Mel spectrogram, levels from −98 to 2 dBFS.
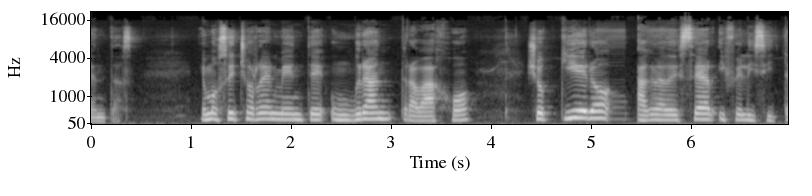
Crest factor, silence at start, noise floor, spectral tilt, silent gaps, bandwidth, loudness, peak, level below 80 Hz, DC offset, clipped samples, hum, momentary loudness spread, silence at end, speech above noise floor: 20 dB; 0 s; -49 dBFS; -3.5 dB/octave; none; 19 kHz; -18 LUFS; 0 dBFS; -56 dBFS; under 0.1%; under 0.1%; none; 11 LU; 0 s; 30 dB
